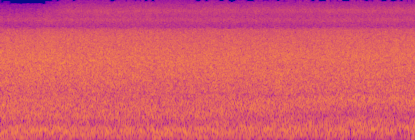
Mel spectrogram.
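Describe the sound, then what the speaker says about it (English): Fast-flowing water at Sajikot Umbrella Waterfall, where moss creates an umbrella effect, a loud, steady broadband roar heard close up and continuous throughout. "I'm not sure if you can hear me over the sound of the water, but it's fast flowing."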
